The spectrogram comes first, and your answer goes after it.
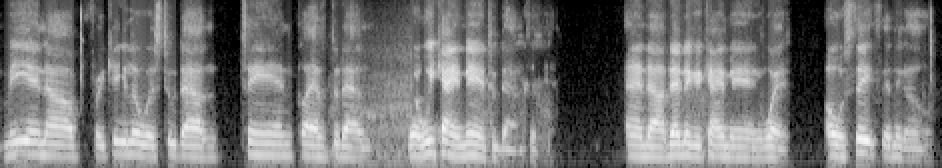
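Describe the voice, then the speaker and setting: A man's voice: fairly high pitch, fairly even intonation, moderate pace, no room sound. A man hosting an online panel, talking casually with loose jokes and slang over a video call. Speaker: show host.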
